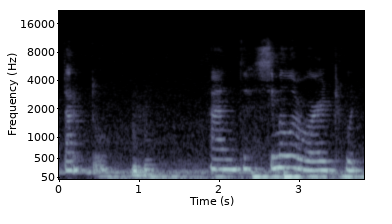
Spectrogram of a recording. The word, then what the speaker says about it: Tartu: Tartu. Yeah, Tartu. Mm. So I received a comment who said that Tartu, this Estonian second biggest city, sounds like it has two T's, so double T. Like Tartu Tartu.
